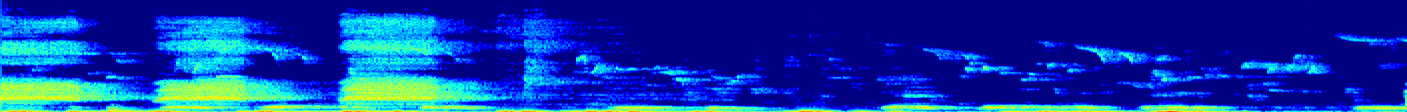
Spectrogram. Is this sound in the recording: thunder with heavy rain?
no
